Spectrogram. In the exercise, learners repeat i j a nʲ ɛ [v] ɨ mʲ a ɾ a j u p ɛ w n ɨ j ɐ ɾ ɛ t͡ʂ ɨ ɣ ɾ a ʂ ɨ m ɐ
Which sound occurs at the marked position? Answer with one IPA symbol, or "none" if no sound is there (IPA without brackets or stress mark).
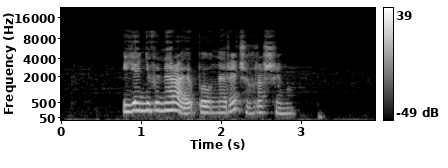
v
